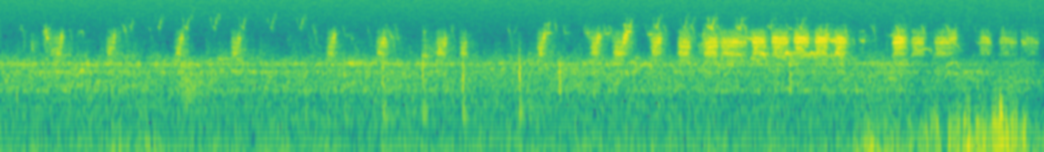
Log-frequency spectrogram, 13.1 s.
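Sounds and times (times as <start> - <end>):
rapid bird chatter: 6.5 - 12.9.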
